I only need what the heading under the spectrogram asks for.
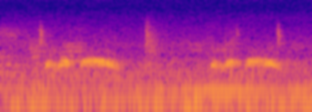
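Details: Two mellow cooing phrases from a bird, each a quick opening note followed by a longer, wavering low coo, with brief clicks in between.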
